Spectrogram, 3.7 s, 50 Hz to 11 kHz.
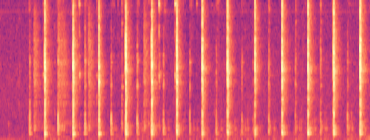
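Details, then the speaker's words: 50cc motorized bicycle engine, 40mm bore 38mm stroke, being disassembled with damaged Nikasil cylinder, crank rocked by hand: crisp, fairly even clicks about four per second; excessive crankshaft end play, owner plans to make shims. "I know you can hear that. It's quite a bit of play for something that's not supposed to have any play."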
